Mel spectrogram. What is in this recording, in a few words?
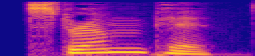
"strumpet", English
